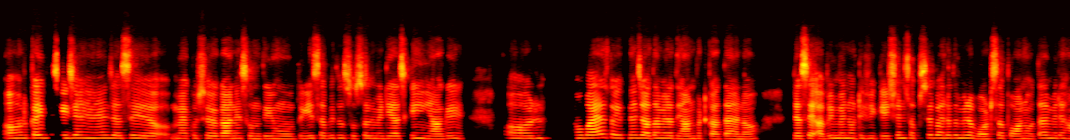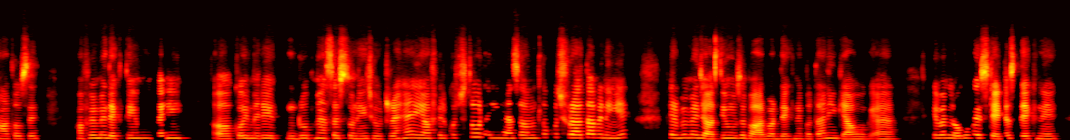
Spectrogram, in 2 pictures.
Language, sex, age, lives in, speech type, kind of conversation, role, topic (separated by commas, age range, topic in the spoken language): Hindi, female, 55-59, India, conversation, advice, user, मैं विकर्षण कम करके अपना ध्यान कैसे बेहतर कर सकता/सकती हूँ?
